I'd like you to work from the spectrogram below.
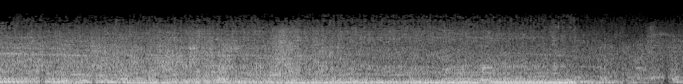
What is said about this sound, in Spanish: Mientras en el aparcamiento de la playa, Román está orinando junto a un coche y ve llegar una furgoneta que aparca junto a él.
